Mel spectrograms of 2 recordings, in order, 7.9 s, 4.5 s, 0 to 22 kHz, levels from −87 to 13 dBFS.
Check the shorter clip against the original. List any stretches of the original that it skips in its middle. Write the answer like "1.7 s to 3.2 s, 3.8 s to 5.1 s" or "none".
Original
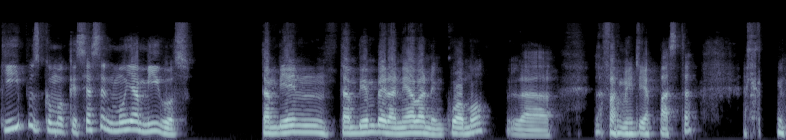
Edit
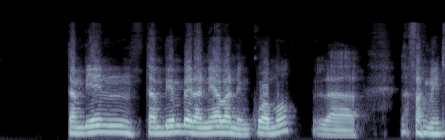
none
